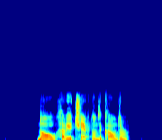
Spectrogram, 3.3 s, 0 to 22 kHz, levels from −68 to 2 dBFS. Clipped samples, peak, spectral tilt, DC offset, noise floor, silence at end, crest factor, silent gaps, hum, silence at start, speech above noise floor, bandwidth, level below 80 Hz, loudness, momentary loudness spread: under 0.1%; -2 dBFS; -4 dB/octave; under 0.1%; -81 dBFS; 0.7 s; 18 dB; none; none; 0.75 s; 63 dB; 7.8 kHz; -60 dBFS; -18 LUFS; 9 LU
